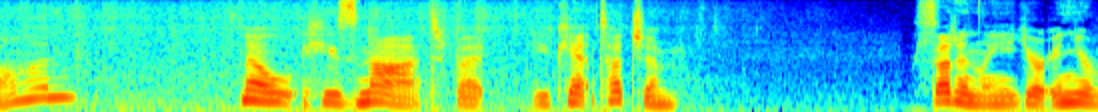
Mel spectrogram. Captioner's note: rain stops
